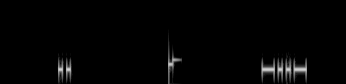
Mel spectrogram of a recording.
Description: Morse code, heard as a keyed tone, about 30 wpm, 700 Hz. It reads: I X
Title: Single Letter-Number 30wpm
